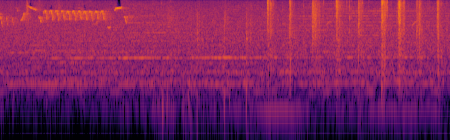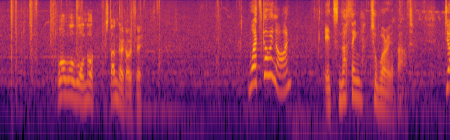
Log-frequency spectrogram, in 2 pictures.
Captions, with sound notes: (footsteps plodding) (pensive music continues) - Whoa, whoa, whoa, no, stand there, Dorothy. - What's going on? - It's nothing to worry about.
